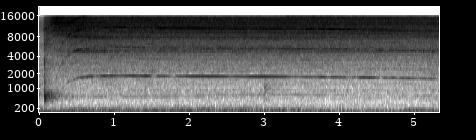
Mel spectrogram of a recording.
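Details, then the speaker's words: Air-driven dental handpiece on a DCI disc-style foot control being bled of air before servicing: high whine with pitch slowly falling as the bur slows; the pressurized water bottle slows the exhaust. "you've got to be patient and drain every bit of the air out of it our burr is slowing down"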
